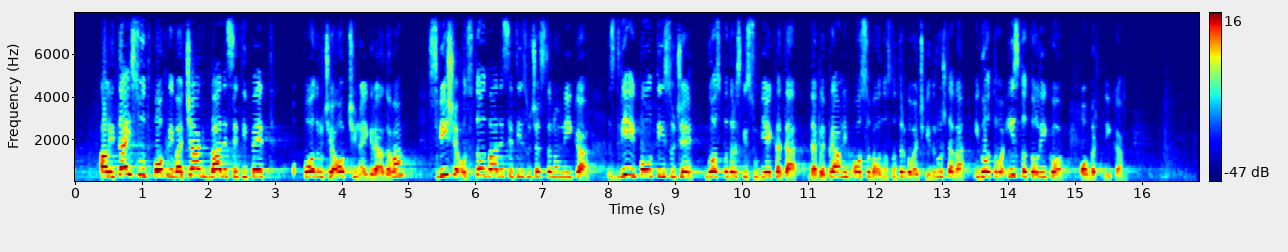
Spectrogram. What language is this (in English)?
Croatian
